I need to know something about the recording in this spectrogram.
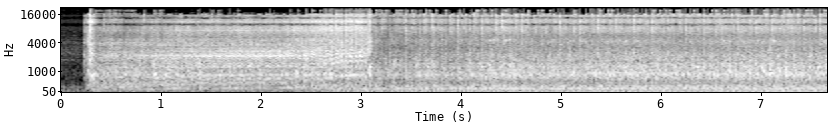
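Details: First start of a freshly rebuilt Detroit Diesel 6-71 in GM bus 3751, after new liner crush sleeves and O-ring head gaskets: cranks briefly, catches and settles into a steady, even low idle with no knocks or misses; healthy start.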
